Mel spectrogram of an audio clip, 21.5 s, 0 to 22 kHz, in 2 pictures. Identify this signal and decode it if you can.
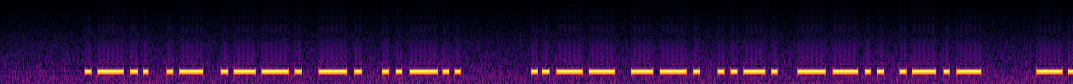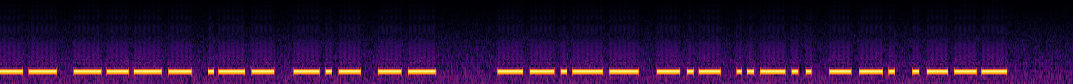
Morse code (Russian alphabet), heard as a keyed tone, hand-sent with a straight key, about 19 wpm, 610 Hz. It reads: ЛАПНЭ ЮГФЗЯ ОШВКМ ЪКЭГЙ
